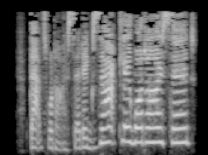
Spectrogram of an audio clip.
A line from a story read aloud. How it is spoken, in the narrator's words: Britt Marie calls out eagerly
